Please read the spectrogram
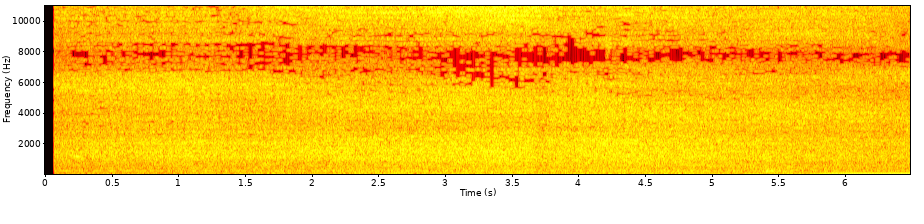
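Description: Steady hiss of rushing air.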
